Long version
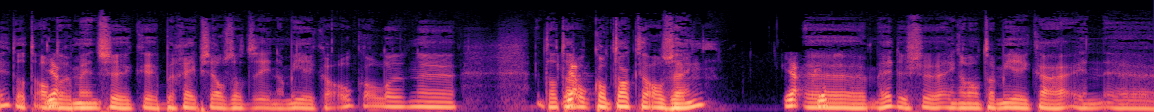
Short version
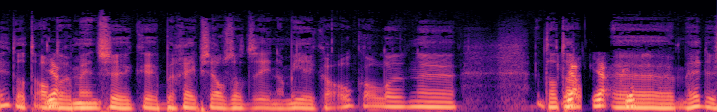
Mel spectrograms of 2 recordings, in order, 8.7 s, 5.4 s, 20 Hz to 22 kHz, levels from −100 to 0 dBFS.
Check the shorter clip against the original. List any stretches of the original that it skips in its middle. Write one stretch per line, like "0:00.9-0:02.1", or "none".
0:04.3-0:05.8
